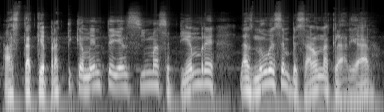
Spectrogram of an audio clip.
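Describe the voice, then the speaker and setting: A man narrating a scripted horror radio drama in a measured, literary, dramatic storytelling manner. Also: medium pitch, very animated.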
